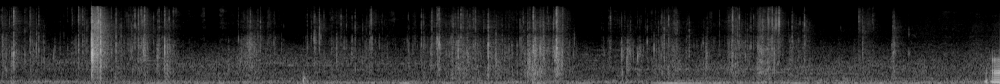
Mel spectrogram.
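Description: Clear plastic bag crinkling and crackling as a plastic kit sprue is slid out of it, with irregular sharp crackles throughout and the loudest about a second in.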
